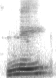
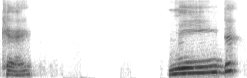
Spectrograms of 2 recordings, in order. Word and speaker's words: knee: and the ew me knee kn you don't pronounce the k need need the to knee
